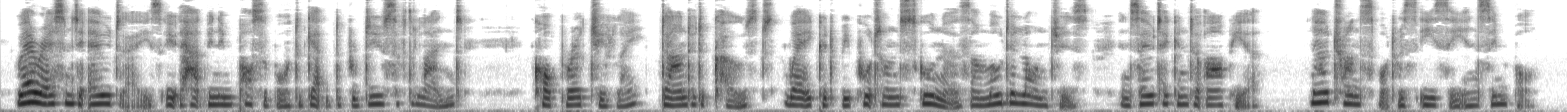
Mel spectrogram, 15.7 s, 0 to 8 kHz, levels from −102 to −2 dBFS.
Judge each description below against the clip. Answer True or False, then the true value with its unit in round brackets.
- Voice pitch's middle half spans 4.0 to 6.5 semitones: False (3.2 semitones)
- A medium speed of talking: True (165 wpm)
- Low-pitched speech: False (205 Hz)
